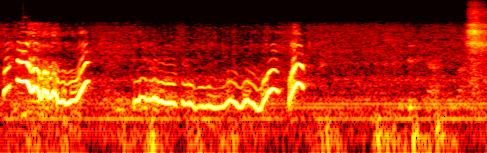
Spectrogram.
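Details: Climbing a tree in South America, a tufted capuchin gives wavering, sliding squeals, first falling, then a long low warble and a quick rising cry, ending in quiet hiss.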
